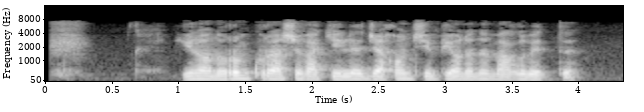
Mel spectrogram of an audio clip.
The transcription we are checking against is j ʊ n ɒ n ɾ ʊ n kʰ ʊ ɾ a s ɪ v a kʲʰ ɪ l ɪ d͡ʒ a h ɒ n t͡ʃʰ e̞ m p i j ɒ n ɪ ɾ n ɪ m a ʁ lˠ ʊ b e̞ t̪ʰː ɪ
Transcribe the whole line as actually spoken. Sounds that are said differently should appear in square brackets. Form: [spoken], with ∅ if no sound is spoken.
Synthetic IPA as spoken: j ʊ n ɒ n ɾ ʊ [m] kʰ ʊ ɾ a [ʃ] ɪ v a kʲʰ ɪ l ɪ d͡ʒ a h ɒ n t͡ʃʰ e̞ m p i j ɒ n ɪ [∅] n ɪ m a ʁ lˠ ʊ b e̞ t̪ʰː ɪ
